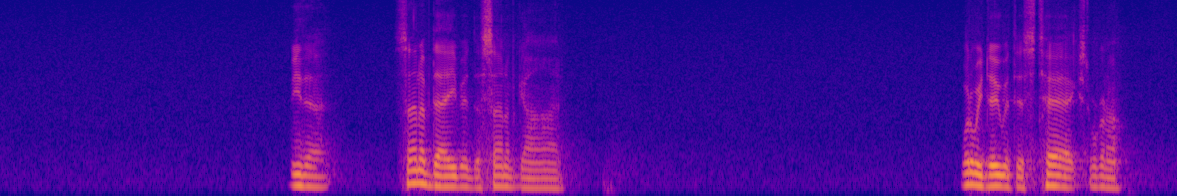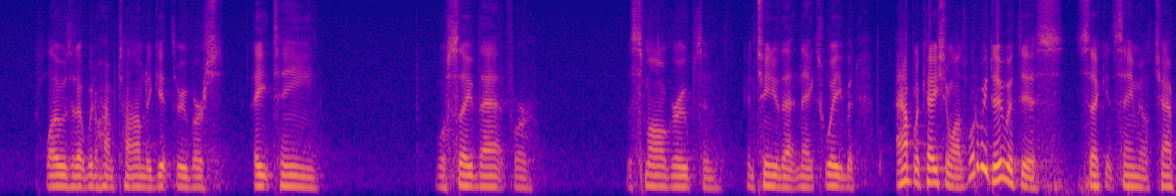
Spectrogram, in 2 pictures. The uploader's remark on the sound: A study of 2nd Samuel from the pulpit of Beaver Baptist in Brighton, Tn.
